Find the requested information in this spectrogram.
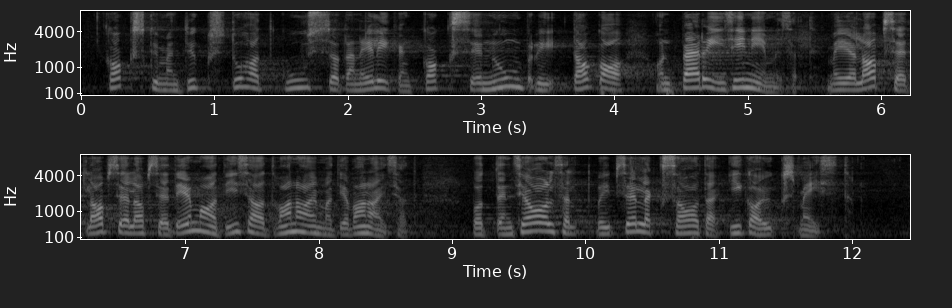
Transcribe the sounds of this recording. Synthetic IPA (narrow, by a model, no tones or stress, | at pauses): kɑkskymːe̞nd̪̥ykst̪uɦɑt̪ˑkuːsːɑd̪̥ɑne̞lʲike̞nd̪̥̚kɑksseːnumbrit̪ɑɡ̥ɑo̞npæɾisinime̞se̞l̥me̞je̞lɑpse̞d̪̥lɑpse̞lɑpse̞d̪e̞mɑd̪̥isɑd̪̥vɑnɑemɑd̪̥jɑvɑnɑisɑ̰d̪̥ | po̞t̪ːˑe̞nt̪siɑːlse̞lt̪ˑvɤjb̥se̞lːe̞ksːɑːd̪̥ɑʔiɡ̥ɑyksme̞jst̪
